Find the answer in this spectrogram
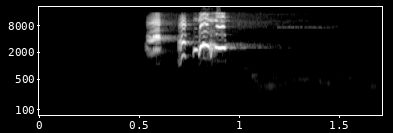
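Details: One short, liquid Sooty-headed bulbul phrase, a quick run of chirps closing on a clear falling whistle, from song played as a lure to provoke rival birds.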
